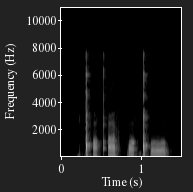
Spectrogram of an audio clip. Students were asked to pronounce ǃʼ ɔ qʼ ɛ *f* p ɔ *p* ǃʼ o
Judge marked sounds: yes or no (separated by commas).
yes, no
